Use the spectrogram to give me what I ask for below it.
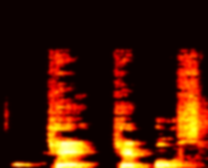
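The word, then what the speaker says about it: Quepos: the town correctly yeah you don't pronounce the U so it's K Kos I knew that what's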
